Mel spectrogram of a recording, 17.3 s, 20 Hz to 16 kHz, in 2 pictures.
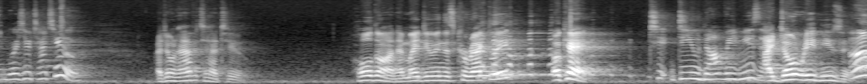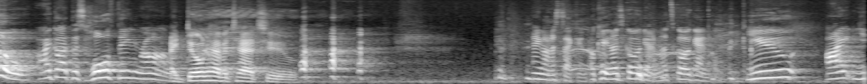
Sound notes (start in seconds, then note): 4.7 laughing; 11.7 laughs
